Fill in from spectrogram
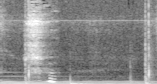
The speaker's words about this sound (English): Oh, they gotta sneeze.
